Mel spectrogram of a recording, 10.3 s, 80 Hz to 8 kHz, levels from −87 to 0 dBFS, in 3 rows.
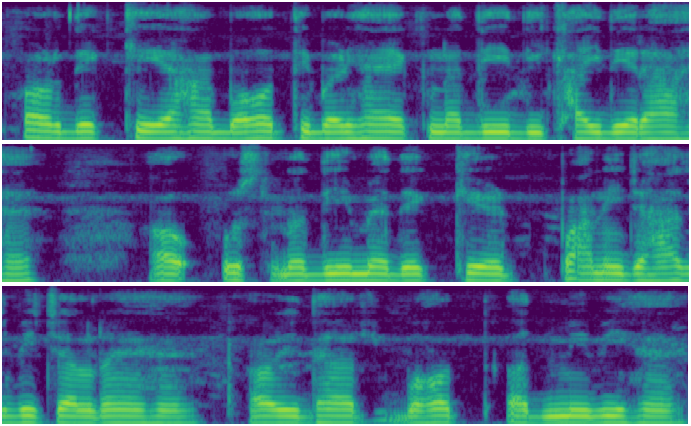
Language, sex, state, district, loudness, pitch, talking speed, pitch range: Hindi, male, Chhattisgarh, Balrampur, -19 LUFS, 130 Hz, 170 wpm, 130-135 Hz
